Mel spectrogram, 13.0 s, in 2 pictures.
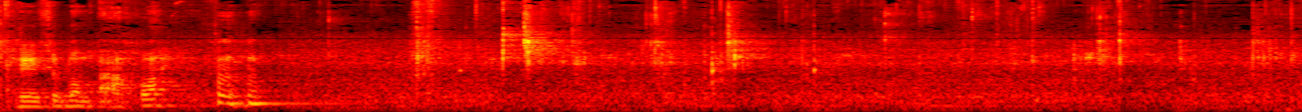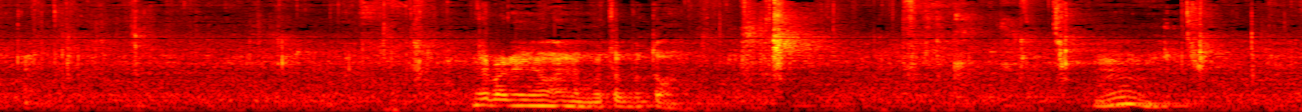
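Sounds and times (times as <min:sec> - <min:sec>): steady background noise: 0:00.0 - 0:13.0
person chewing food: 0:01.5 - 0:09.0, 0:10.0 - 0:13.0
mouth clicks and smacks: 0:01.6 - 0:08.8, 0:10.0 - 0:13.0.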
